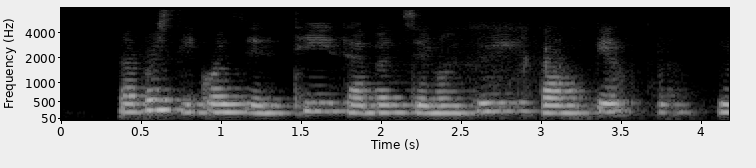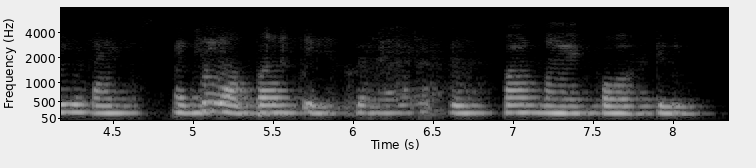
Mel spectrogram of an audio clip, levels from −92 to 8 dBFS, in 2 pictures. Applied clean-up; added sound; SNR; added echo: neural mask model DeepFilterNet 3.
